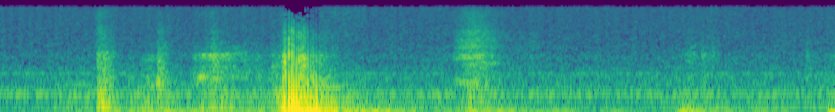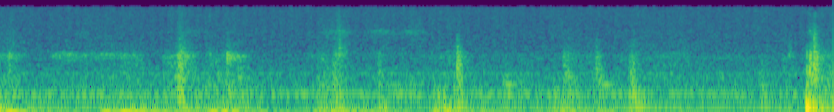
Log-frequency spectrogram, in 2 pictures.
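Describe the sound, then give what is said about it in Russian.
A series of irregular taps and soft knocks on a window, with one louder bang early on, like a cat pawing at the glass. The knocks are scattered amid quiet background noise, with no voices. “Просто кошка стучится в окно.”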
